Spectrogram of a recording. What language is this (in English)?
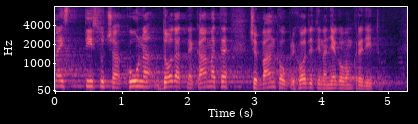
Croatian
